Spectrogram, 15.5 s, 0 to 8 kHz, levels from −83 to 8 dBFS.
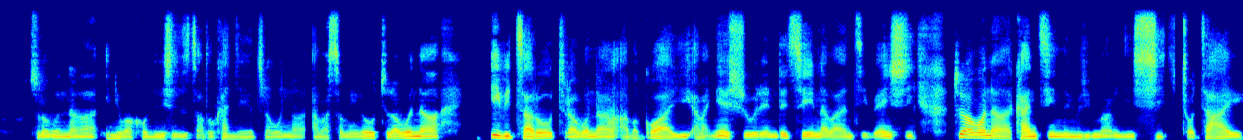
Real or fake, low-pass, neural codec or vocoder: fake; 7.2 kHz; codec, 16 kHz, 1 kbps, X-Codec, WavLM features, trained on Multilingual LibriSpeech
